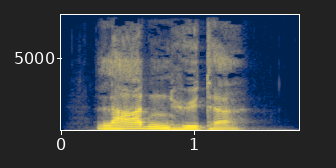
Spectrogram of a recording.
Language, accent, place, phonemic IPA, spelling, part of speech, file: German, Germany, Berlin, /ˈlaːdn̩ˌhyːtɐ/, Ladenhüter, noun, De-Ladenhüter.ogg
- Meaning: non-seller, shelf warmer (product that sells poorly)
